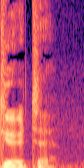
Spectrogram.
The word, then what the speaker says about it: Goethe: Or the, I would have said it's Goethe. I would have thought it was Goethe. But then I went to college, and they said Goethe.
